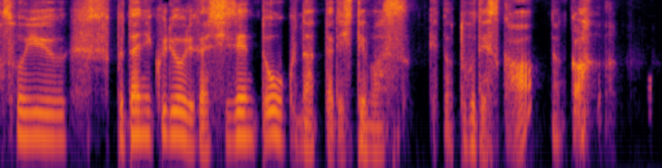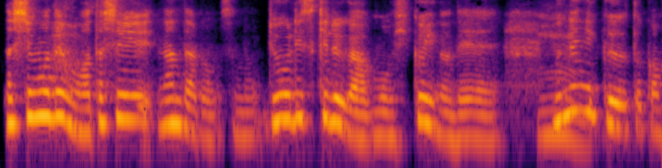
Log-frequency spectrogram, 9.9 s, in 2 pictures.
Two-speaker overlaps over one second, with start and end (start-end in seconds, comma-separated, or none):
none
